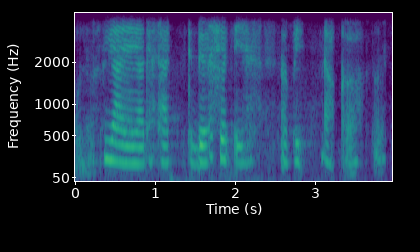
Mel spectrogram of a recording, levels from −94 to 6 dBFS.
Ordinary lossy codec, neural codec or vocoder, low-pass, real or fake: Opus, 24 kbps; codec, 16 kHz, 1 kbps, FunCodec, trained on Chinese and English, 50 frames a second; 3.6 kHz; fake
